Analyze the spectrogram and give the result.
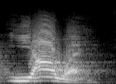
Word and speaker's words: Yahweh: And so that's the best guess of how it is supposed to be pronounced. When Moses is told that I am sent you, what God is saying is something like Yahweh.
